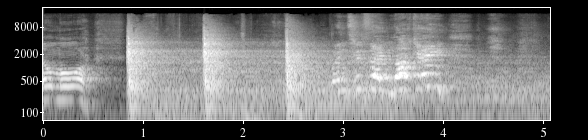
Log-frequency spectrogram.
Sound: knocking

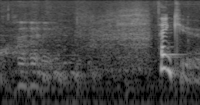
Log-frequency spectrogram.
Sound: audience laughing

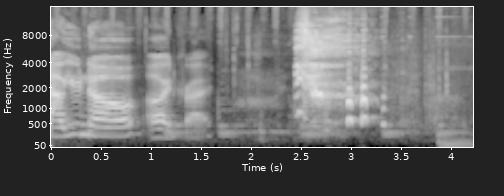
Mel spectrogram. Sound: gasps and laughs

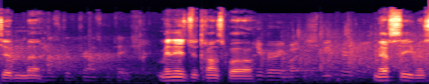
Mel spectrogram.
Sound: applause

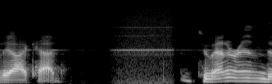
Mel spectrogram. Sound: high pitched hum

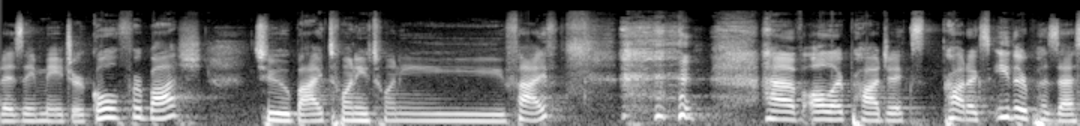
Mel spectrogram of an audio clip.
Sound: chuckles

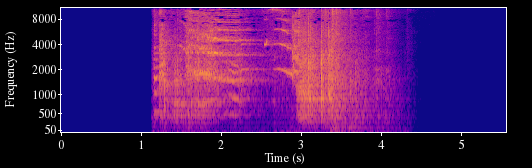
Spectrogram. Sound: sound of toilet door

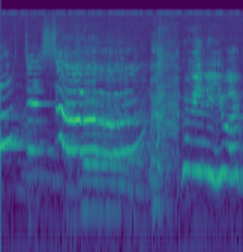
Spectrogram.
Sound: laughing

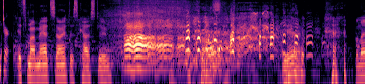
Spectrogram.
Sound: laughing

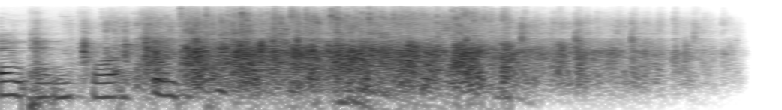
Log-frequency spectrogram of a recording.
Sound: applause

